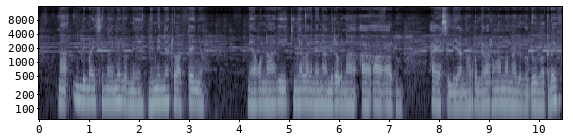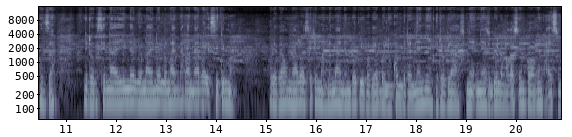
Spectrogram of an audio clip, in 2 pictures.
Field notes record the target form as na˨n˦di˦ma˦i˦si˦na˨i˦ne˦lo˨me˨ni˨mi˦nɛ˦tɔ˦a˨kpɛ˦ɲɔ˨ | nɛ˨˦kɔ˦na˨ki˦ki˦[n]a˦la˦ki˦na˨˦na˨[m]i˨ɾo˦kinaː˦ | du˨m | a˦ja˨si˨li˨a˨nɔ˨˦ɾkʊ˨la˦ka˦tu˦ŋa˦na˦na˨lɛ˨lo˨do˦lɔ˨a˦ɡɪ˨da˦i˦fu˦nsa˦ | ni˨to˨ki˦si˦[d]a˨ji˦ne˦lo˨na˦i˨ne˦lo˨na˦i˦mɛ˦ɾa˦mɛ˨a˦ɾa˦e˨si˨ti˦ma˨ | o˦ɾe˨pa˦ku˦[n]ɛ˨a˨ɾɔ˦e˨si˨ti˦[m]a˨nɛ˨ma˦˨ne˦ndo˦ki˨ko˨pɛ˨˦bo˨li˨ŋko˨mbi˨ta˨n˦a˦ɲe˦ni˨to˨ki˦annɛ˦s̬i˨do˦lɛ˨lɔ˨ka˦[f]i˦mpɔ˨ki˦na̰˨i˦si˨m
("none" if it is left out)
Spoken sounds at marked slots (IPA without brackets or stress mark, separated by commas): ɲ, m, n, m, m, s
